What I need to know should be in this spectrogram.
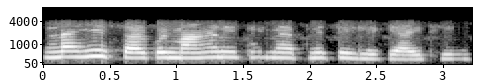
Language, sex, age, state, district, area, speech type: Hindi, female, 18-30, Uttar Pradesh, Chandauli, rural, conversation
